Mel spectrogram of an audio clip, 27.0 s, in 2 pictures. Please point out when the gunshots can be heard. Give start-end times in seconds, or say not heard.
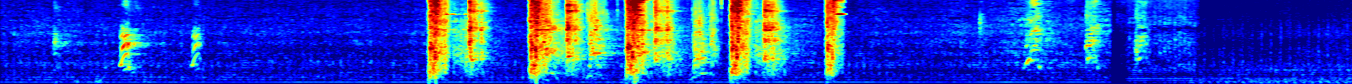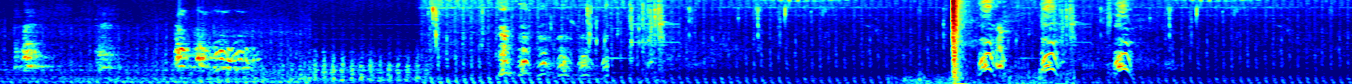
4.2-8.4, 22.4-24.3.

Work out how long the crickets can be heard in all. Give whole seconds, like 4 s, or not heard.
not heard.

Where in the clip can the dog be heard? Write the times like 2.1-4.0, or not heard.
0.5-2.0, 5.4-7.2, 9.8-11.5, 13.7-16.1, 18.5-19.6, 23.1-24.9.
